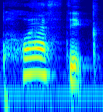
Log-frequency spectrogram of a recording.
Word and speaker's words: Plastiq: Well, I found out about something called plastic today, and that's spelled Plastiq.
